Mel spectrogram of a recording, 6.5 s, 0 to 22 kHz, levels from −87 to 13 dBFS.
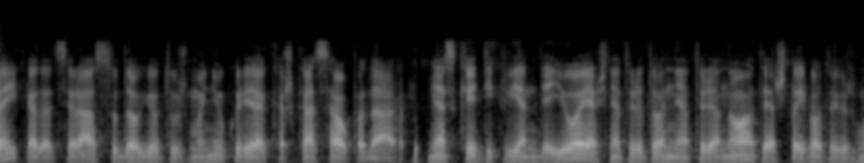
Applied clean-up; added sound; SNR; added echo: neural separator model SepFormer DNS4.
